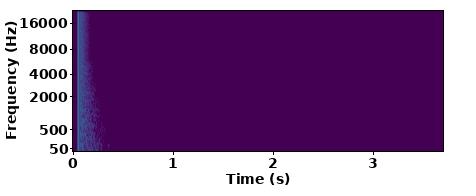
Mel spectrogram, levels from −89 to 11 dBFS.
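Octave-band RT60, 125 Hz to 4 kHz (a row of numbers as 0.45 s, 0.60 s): 0.70 s, 0.55 s, 0.55 s, 0.50 s, 0.40 s, 0.30 s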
